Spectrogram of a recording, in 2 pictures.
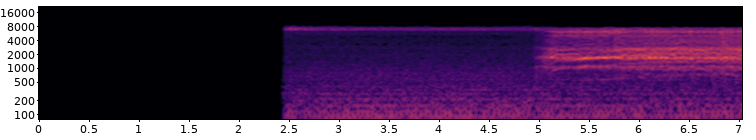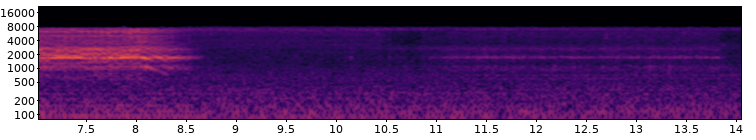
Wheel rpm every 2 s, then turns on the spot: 0, 0, 10, 150, 80, 0, 20.
12-14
